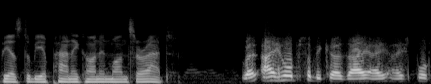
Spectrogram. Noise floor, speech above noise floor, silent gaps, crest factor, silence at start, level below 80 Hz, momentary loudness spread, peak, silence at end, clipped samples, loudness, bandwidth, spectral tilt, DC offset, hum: -60 dBFS; 38 dB; none; 14 dB; 0 s; -58 dBFS; 8 LU; -8 dBFS; 0.05 s; under 0.1%; -22 LUFS; 8.4 kHz; -9 dB/octave; under 0.1%; none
